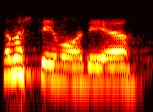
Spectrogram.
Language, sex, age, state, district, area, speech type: Sanskrit, female, 60+, Kerala, Palakkad, urban, conversation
